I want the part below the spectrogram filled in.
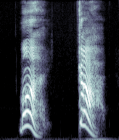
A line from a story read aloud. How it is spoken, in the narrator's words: exclaimed Delaney as he fell back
